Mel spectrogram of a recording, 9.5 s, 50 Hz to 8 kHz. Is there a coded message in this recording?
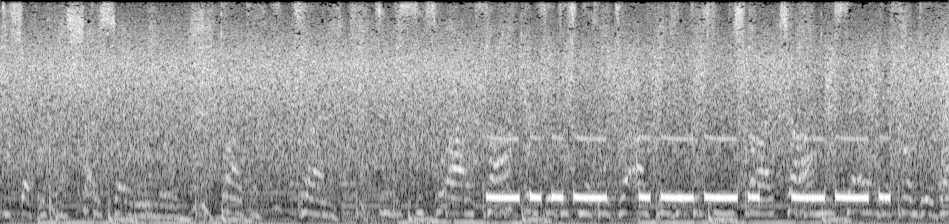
Yes: Morse code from 4.8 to 9.0 s, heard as a keyed tone, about 11 wpm, 400 Hz, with radio hiss and a squelch burst at the end. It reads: XPG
